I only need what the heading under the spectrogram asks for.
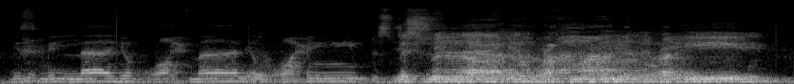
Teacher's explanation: را ہم موٹا پڑھتے ہیں اس میں ہونٹ کو گول کرنے کی ضرورت نہیں ہے، ہونٹ ویسے ہی ہمارے سیدھے رہیں گے، آواز میں را جو ہے وہ پر پڑی جائے گی.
